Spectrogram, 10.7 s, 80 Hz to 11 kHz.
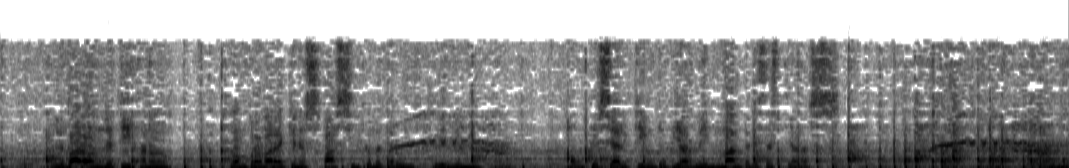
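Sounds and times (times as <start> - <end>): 
galloping horse hooves: 0.0 - 10.6
speech: 0.5 - 8.5
horse whinnying loudly in a dramatized scene: 3.8 - 5.3, 9.0 - 10.6.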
